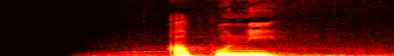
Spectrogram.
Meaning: 1. you (singular) 2. self
- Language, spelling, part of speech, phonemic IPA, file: Assamese, আপুনি, pronoun, /ɑ.pu.ni/, As-আপুনি.ogg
